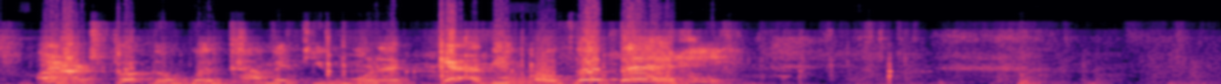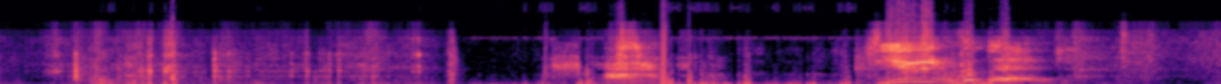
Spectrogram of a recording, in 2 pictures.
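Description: A young girl talks in a lively, high voice close to the microphone.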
